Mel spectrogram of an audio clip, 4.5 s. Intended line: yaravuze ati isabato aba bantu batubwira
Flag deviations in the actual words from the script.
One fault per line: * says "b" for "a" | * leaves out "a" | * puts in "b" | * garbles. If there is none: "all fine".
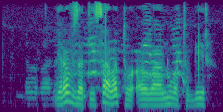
all fine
